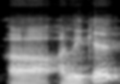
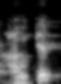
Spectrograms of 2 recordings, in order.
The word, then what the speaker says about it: Aniket: Hey, Navneet, thanks for choosing to work with us, and I think you are referring to my colleague Aniket and not Ankit, although the syllables are pretty similar in both the names.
